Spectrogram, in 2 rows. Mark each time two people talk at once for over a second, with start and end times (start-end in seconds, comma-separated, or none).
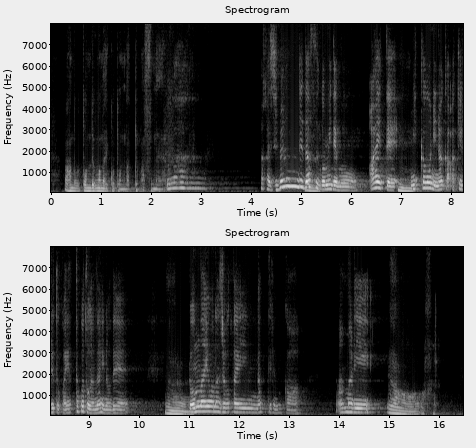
none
